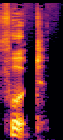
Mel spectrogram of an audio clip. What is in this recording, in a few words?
"foot", English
